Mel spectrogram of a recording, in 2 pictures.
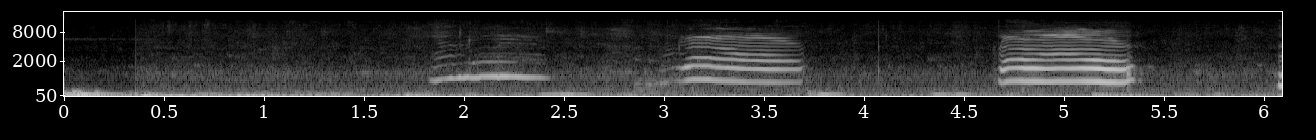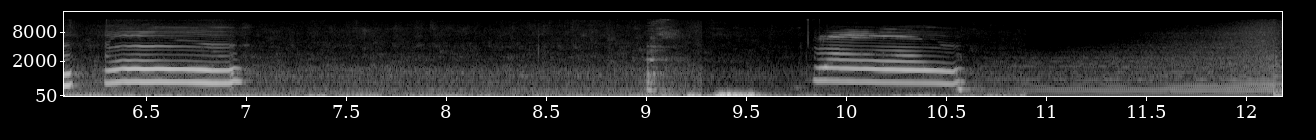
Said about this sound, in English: I'm going to share my cousin's sweet kitty cat, Lana, wanting to say goodbye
